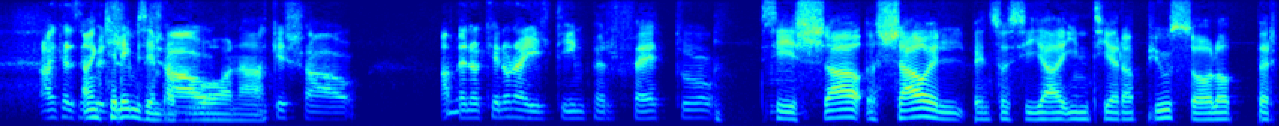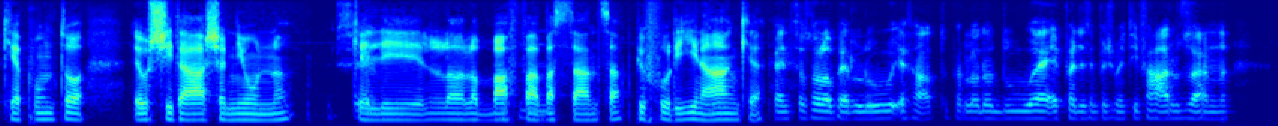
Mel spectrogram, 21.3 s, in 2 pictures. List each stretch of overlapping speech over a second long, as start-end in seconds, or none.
0.7-2.2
